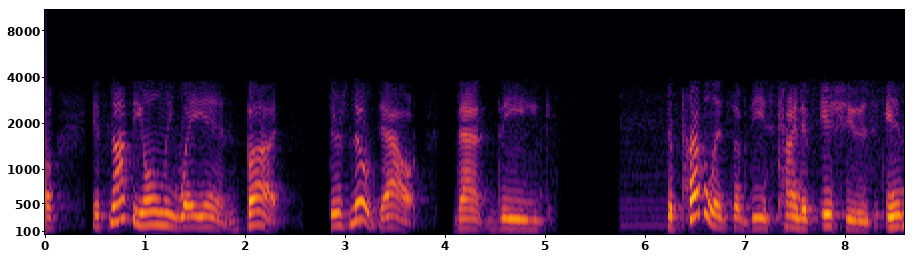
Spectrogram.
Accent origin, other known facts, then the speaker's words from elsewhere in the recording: New Jersey, United States; I grew up in the 60s and 70s and, you know, had an Irish dad from, you know, I grew up in New Jersey.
